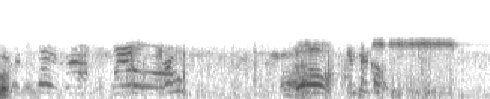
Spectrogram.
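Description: Shouting voices on a youth football field as a play runs, then a steady, high whistle blast of about a second near the end, as the play is stopped.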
